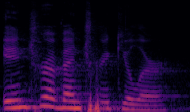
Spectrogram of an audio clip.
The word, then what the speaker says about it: intraventricular: and bled into the ventricles of the brain intraventricular am i saying it correctly no it is intraventricular can you repronounce it intraventricular intraventricular intraventricular intraventricular that sounds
